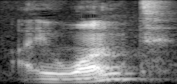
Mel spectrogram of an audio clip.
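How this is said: The vowel in want is open, like 'ah'. "Kalau di Amerika... A yang straightforward. Ah"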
